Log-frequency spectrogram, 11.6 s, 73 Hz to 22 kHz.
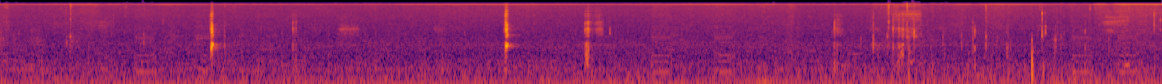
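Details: Soft, sharp little catches at irregular intervals, about five in twelve seconds, in a quiet room: hiccups in a 9-day-old newborn baby.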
